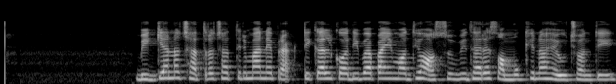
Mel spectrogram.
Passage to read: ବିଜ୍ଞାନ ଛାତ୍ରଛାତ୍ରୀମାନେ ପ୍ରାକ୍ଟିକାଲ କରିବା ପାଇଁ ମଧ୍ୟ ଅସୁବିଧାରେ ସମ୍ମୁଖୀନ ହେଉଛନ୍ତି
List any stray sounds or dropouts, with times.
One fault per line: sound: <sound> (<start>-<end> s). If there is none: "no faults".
no faults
